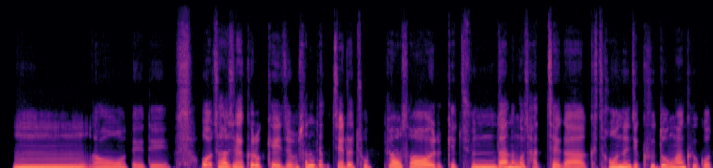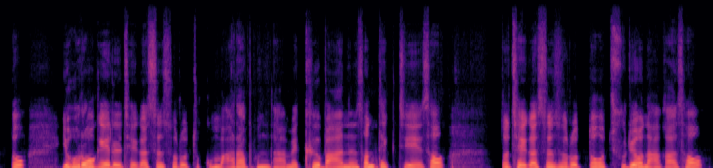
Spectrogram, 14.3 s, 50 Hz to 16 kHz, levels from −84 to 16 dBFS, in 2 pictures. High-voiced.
Yes: high, 200 Hz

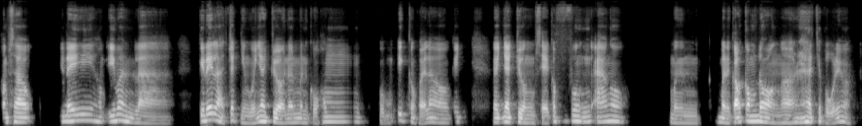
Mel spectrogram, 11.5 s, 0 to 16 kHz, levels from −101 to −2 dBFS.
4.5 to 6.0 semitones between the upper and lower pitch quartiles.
Yes: average, 5.0 semitones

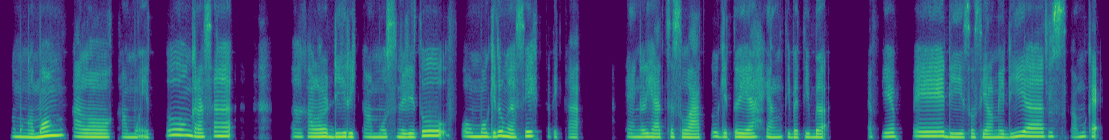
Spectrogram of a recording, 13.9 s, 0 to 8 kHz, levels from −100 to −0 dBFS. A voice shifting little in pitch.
Yes: narrow, 2.3 semitones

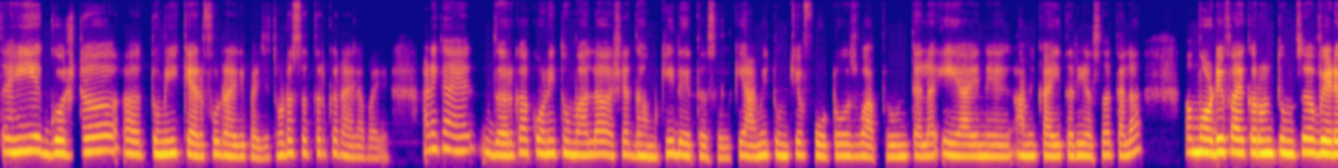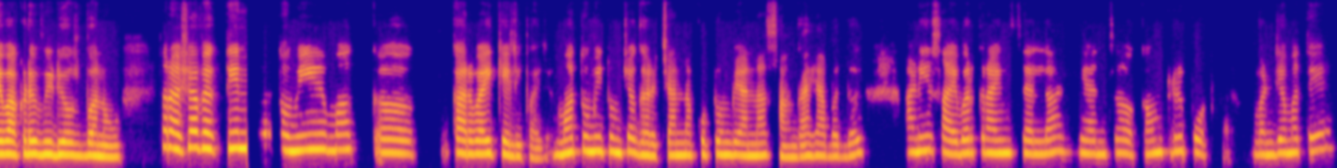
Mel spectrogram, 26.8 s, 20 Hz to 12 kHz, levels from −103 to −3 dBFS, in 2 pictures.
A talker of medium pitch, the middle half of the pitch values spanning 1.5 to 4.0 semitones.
No: high, 220 Hz; average, 3.7 semitones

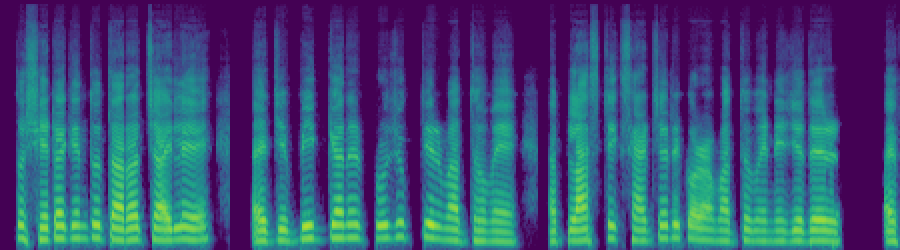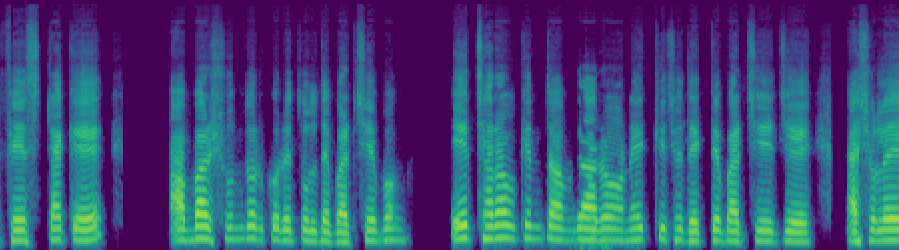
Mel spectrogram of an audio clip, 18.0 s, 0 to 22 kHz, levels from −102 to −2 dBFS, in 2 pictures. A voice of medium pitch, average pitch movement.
Yes: medium, 175 Hz; average, 3.2 semitones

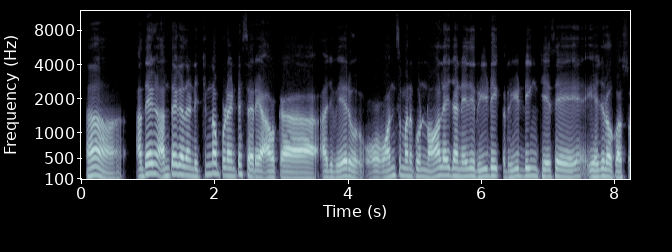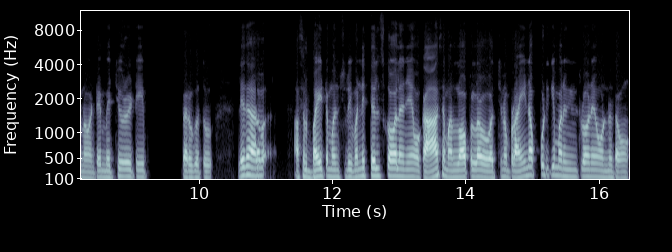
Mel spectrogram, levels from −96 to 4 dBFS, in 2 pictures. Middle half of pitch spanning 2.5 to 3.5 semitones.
Yes: average, 2.8 semitones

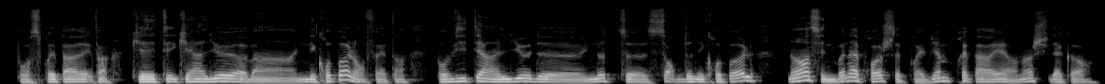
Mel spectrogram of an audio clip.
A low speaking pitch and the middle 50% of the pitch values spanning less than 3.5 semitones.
No: low, 120 Hz; average, 4.3 semitones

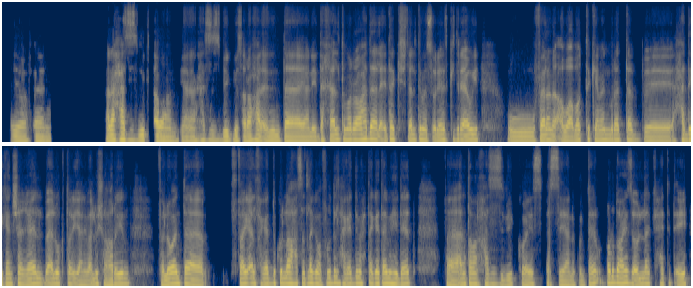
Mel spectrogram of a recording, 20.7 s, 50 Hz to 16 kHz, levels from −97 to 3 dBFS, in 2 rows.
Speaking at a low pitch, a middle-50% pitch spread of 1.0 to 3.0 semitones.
Yes: low, 130 Hz; narrow, 2.6 semitones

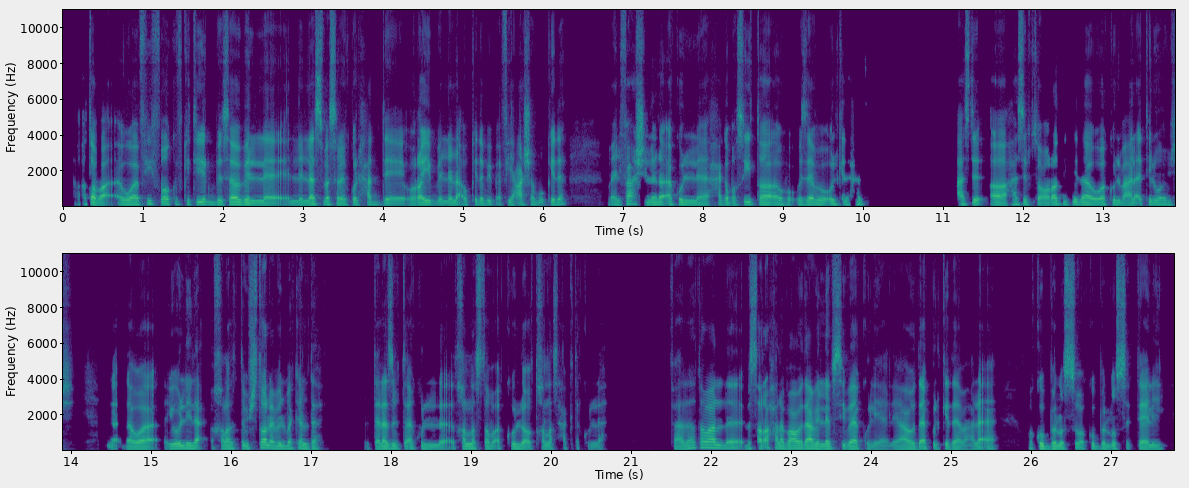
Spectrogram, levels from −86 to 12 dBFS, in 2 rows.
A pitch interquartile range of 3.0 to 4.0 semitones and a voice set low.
No: narrow, 2.6 semitones; low, 115 Hz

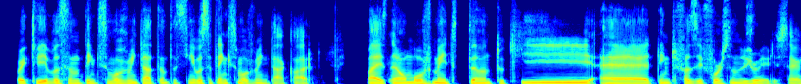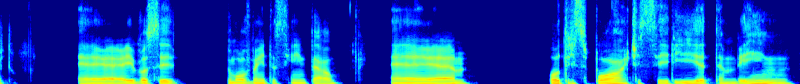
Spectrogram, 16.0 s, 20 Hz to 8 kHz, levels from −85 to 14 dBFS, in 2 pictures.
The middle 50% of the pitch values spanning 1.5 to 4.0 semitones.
Yes: average, 3.1 semitones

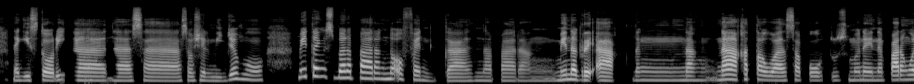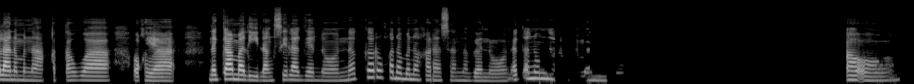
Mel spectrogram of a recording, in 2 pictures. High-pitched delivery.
Yes: high, 195 Hz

